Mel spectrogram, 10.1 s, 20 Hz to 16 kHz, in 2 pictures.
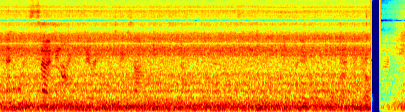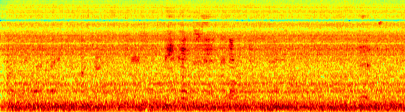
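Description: Steady low cabin drone of an Airbus A380-800 in cruise at about 39,000 ft: engine and airflow noise heard inside the cabin. It cuts out for an instant about halfway through, then resumes.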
